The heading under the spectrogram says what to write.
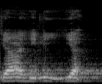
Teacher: جب وقف کریں گے تو یہ گول تا جو ہے یہ ہائے ساکنہ بن جائے گی تو جاہلیہ ہو جائے گا، جاہلیتی نہیں، جاہلیہ۔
